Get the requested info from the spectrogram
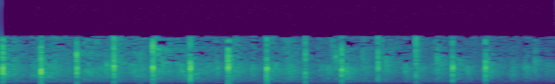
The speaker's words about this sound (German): Da, ein kräftiger Applaus.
